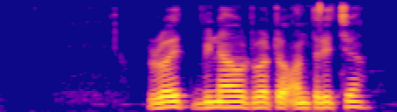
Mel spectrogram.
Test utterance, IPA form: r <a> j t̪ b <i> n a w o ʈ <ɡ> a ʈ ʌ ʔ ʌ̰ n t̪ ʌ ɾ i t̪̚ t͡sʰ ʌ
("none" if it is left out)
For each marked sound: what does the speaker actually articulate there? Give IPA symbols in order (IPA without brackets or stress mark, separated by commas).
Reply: ʌ, i, b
